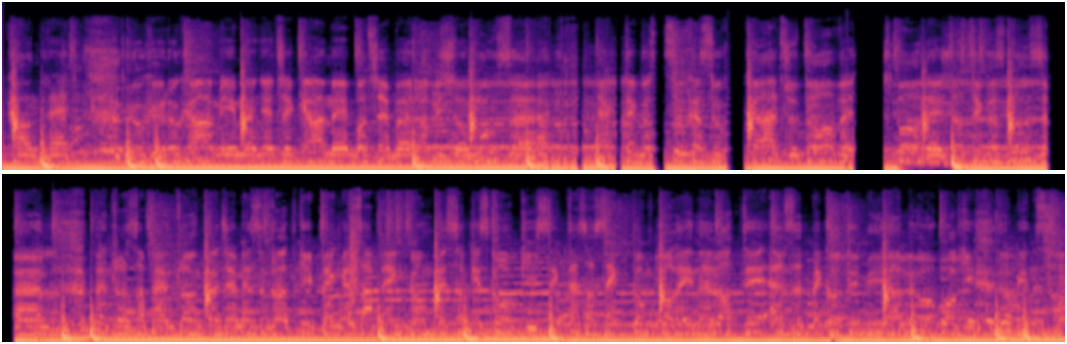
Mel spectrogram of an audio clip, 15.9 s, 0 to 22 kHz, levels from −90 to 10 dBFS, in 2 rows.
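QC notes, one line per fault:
3.97–4.98 s, repeated stalls (stutter): the sound halts eight times in about a second, with 223 ms of continuation filling gaps up to 90 ms long, about 22% of the span. Packets arrived late or too slowly, so the jitter buffer kept running dry and the receiver stretched the last sound each time. Nothing is lost, but the passage drags and jerks. On a spectrogram, short horizontal smears of frozen harmonics appear; the waveform shows repeated, slightly decaying cycles.
5.42–5.58 s, 6.37–6.62 s and 7.82–8.07 s, call audio freeze: the sound stops dead three times, for 140, 228 and 228 ms, and resumes exactly where it left off, pushing everything later by those amounts. A brief fading buzz of the last sound gives way to silence of about 100, 200 and 200 ms. The likely cause is packets held up in transit, emptying the jitter buffer. A spectrogram shows a short smear tapering into blank columns; the waveform shows a brief repeated tail, then flat line.
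11.62–15.92 s, jitter buffer speed-up: after the buffer filled past its target, the receiver trimmed it back by cutting out tiny pitch-period slices over and over, removing about a tenth of a second in total. Playback runs at 102% speed with pitch unchanged, too little for the close to sound clearly hurried. On a spectrogram, harmonic lines stay at the same frequencies while events sit marginally closer together; the waveform shows small, regularly spaced splice points with no gaps.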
